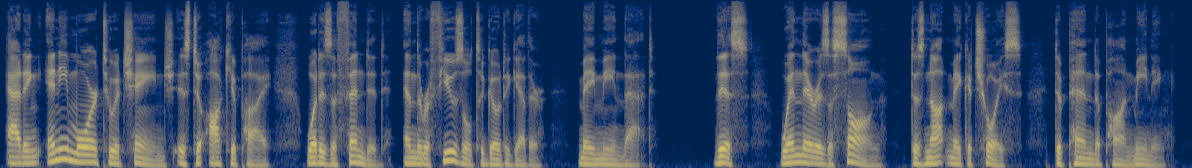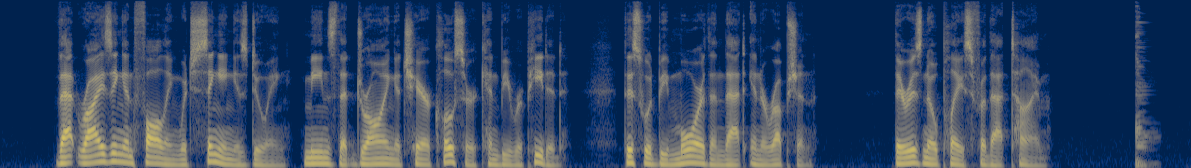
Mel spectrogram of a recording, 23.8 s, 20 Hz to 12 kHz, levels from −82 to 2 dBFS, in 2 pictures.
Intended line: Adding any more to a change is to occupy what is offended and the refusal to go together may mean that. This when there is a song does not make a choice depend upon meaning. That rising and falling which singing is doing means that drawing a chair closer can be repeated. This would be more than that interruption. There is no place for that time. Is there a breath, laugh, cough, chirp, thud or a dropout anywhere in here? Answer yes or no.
yes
